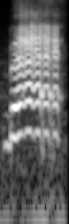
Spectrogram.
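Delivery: loud, high mock sheep bleat. Speed teasing his master with a loud, high bleat. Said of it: "will make me cry".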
